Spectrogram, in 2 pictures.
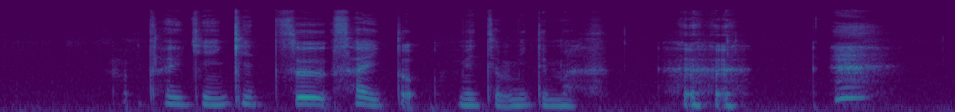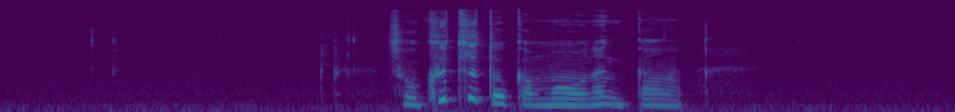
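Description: A young woman speaks cheerfully and closely to the microphone.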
